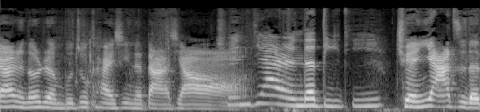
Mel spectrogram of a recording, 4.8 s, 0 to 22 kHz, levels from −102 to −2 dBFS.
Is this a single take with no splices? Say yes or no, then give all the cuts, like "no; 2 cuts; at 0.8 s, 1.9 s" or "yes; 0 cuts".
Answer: yes; 0 cuts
